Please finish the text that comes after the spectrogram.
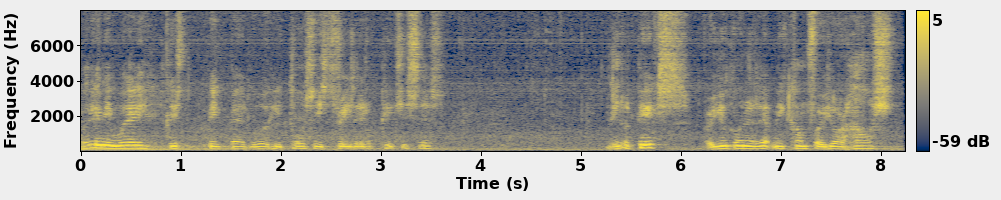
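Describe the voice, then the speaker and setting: A man playing a Mexican-American storyteller who tells a comic fairy tale in broken English, with drawn-out, repetitive folksy phrasing. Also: fairly high pitch, creaky, a little mellow, far from the mic, slight background noise, poor audio. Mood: comic indignation. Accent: put-on Mexican-American.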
